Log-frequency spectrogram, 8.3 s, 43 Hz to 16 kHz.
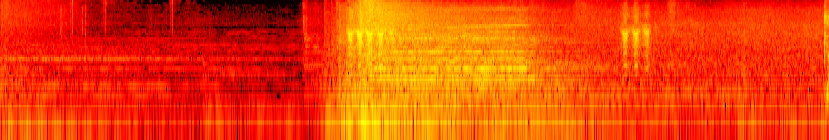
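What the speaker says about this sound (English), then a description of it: "Goat of mine, dearest, sweetest goat." A goat in The Witcher 3: Wild Hunt bleats loudly and close. Its call bursts in after a quieter stretch of game ambience and music, then holds and slowly fades over several seconds.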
